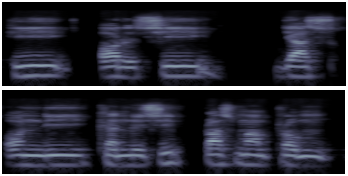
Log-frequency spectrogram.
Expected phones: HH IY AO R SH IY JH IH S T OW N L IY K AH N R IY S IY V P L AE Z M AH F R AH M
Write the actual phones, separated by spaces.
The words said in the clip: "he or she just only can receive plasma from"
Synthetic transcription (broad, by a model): HH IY AO R S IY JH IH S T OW N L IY K AH N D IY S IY P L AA S M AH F R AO M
